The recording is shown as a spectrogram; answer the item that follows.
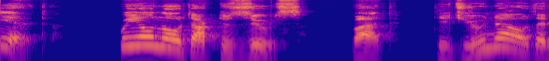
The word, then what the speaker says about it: Seuss: Seuss, but did you know that he pronounced his own name differently? Well, we say it like it rhymes with goose. He actually pronounced it like it rhymes with voice.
